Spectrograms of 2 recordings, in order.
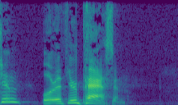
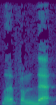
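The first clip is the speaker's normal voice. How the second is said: ordinary talk, nothing marked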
